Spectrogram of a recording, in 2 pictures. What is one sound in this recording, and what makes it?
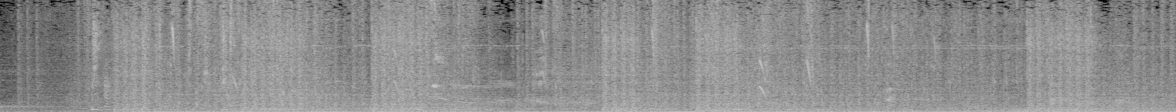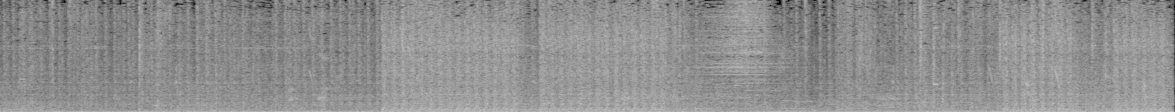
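Gunfire rattles in bursts.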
